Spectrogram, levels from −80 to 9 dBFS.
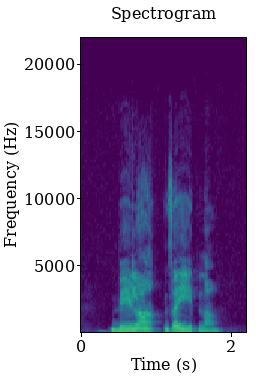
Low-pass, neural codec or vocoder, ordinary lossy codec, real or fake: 19.8 kHz; codec, 44.1 kHz, 7.8 kbps, Pupu-Codec; none; fake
